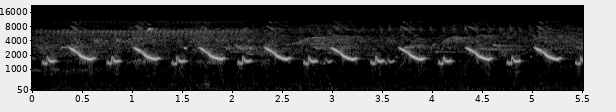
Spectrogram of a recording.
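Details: A troupial (Icterus icterus) calls with clear whistled phrases, a falling slurred note with a short low note beside it, about every 0.7 seconds, over a steady high hiss.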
